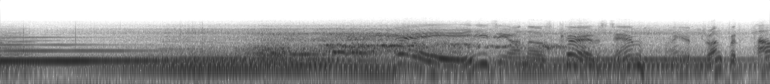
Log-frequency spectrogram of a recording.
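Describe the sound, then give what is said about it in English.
A car engine hums steadily, then its new low-pressure tires begin squealing in long, wavering screeches as the vehicle swerves and corners, the squeal loud and lasting to the end. “These new low-pressure tires”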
